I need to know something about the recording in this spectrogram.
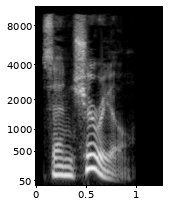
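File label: "centurial", British English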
